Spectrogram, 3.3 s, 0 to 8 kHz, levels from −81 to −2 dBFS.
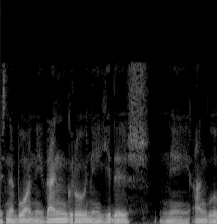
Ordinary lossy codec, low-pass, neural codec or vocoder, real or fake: MP3, 24 kbps; 7.2 kHz; none; real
